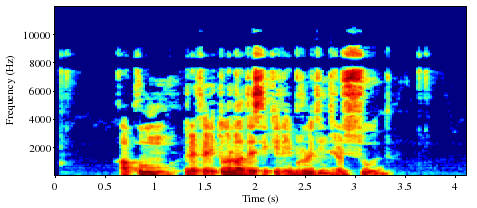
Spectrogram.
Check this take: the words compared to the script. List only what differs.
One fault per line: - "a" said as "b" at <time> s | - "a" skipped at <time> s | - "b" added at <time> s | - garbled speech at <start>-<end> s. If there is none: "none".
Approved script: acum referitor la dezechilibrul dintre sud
none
